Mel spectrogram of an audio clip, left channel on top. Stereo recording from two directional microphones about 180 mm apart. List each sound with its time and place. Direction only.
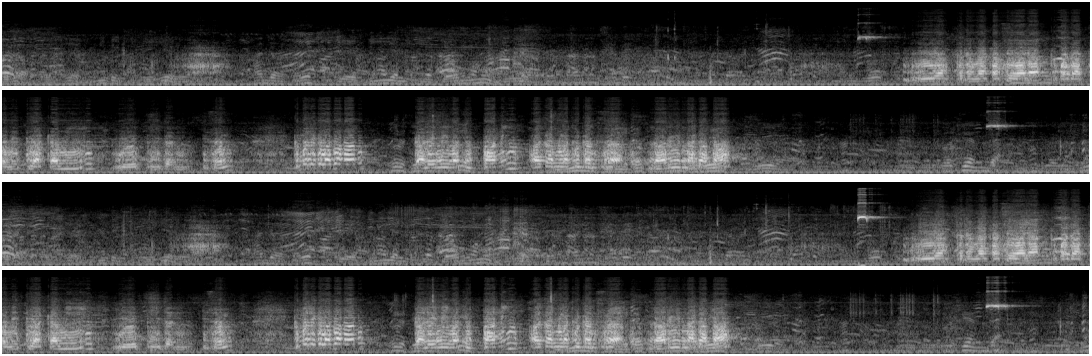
9.0 s a man's voice: 35° right (ahead or behind)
